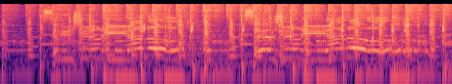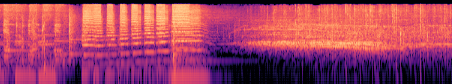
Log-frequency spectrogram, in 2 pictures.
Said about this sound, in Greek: Ναι, ναι, μισό λεπτό τα χειροκροτήματα γιατί μετά, έρχεται, μετά το χειροκρότημα έρχεται η κατραπακιά.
